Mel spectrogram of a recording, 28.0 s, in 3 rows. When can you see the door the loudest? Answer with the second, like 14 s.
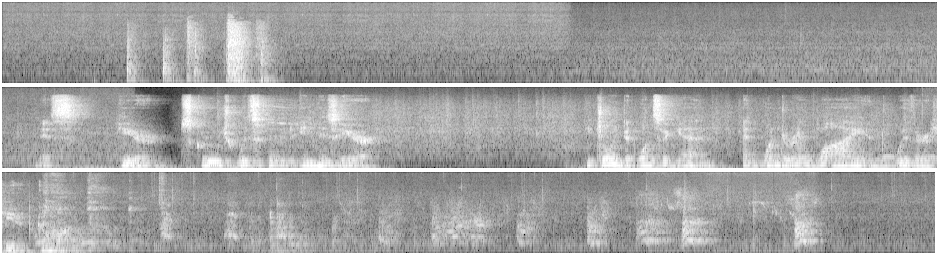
2 s.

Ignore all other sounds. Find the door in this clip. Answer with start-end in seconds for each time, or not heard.
0.9-2.8, 14.9-15.6, 21.1-23.6.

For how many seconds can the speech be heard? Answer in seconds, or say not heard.
8 s.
